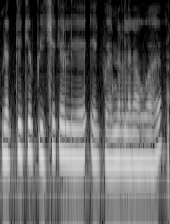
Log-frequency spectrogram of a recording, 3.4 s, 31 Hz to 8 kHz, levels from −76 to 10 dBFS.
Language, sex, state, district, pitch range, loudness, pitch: Hindi, male, Bihar, West Champaran, 150-180 Hz, -14 LUFS, 165 Hz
